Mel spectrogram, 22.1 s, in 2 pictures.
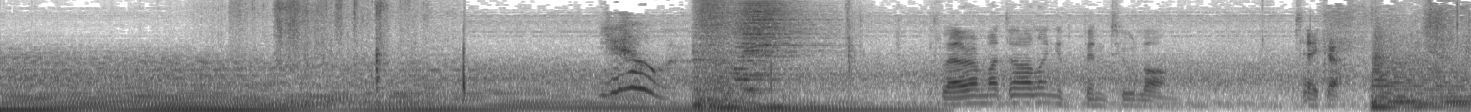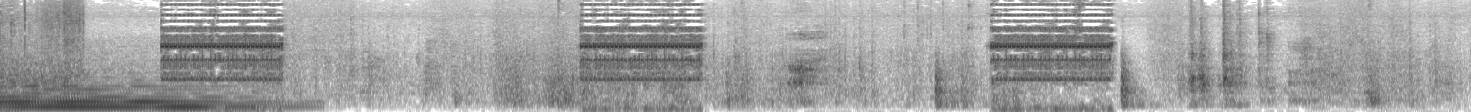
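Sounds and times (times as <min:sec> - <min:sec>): low sustained music chord: 0:00.0 - 0:05.8, 0:10.3 - 0:13.5
telephone ringing: 0:12.2 - 0:13.3, 0:15.4 - 0:16.4, 0:18.4 - 0:19.4.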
